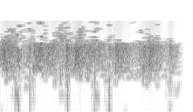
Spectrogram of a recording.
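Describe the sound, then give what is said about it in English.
Applause at a transit board meeting, celebrating the opening of new escalators at the Dupont Circle Station south entrance: a dense, sustained clatter of clapping that cuts off abruptly just before the end. “And thank you for that applause.”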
